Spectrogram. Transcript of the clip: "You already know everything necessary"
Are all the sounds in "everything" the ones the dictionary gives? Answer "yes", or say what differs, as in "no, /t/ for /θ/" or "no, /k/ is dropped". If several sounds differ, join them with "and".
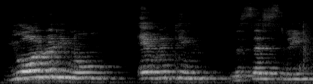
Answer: no, /t/ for /θ/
